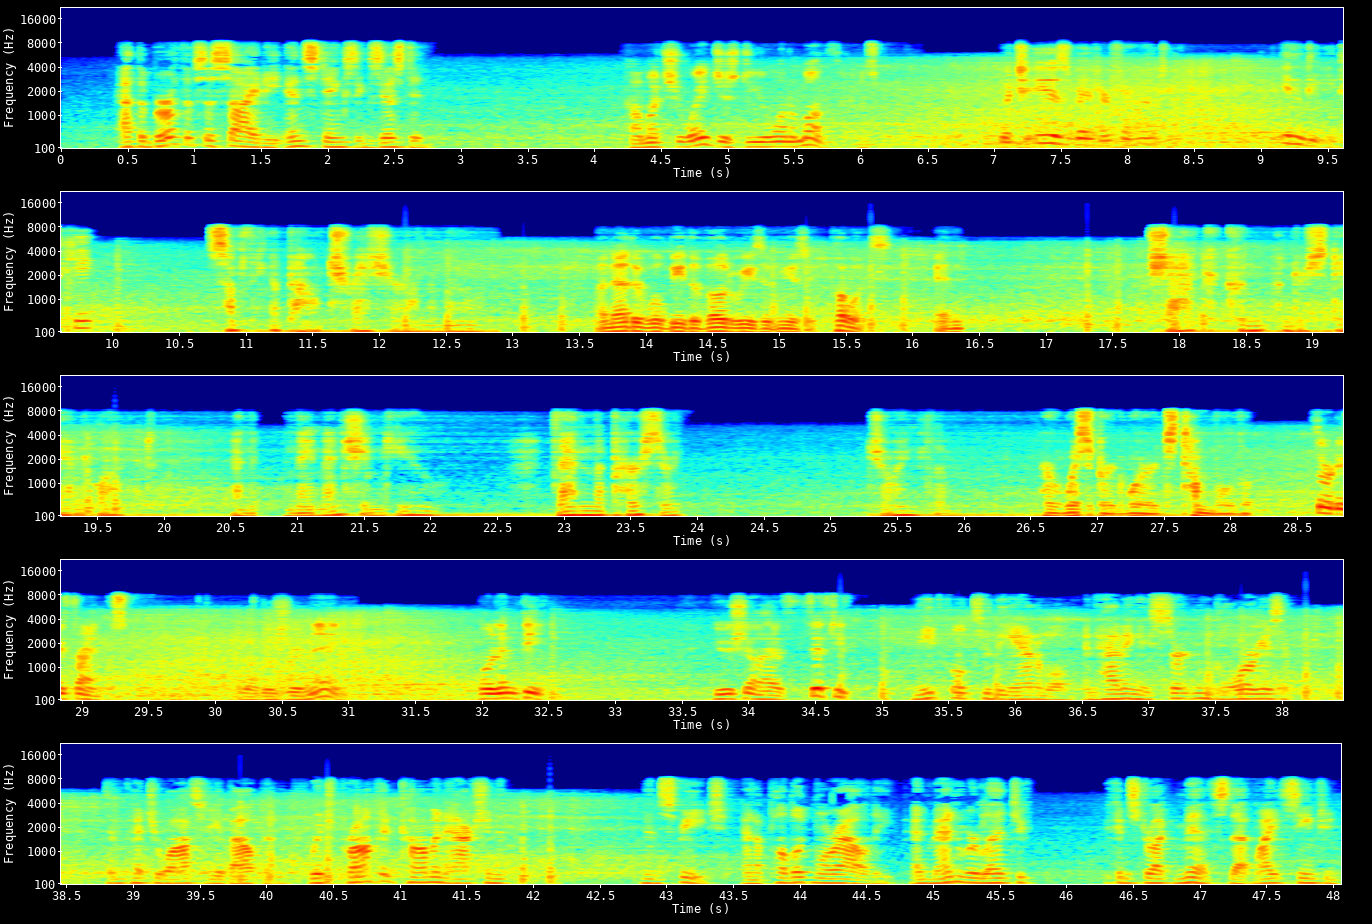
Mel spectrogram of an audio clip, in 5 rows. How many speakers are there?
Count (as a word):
five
